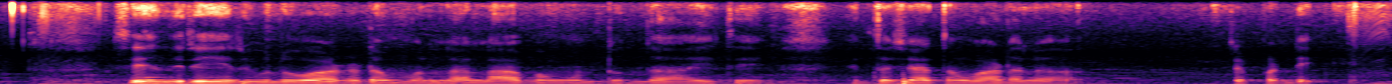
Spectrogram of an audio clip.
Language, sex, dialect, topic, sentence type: Telugu, male, Southern, agriculture, question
